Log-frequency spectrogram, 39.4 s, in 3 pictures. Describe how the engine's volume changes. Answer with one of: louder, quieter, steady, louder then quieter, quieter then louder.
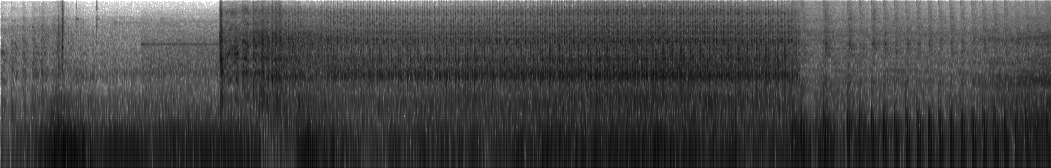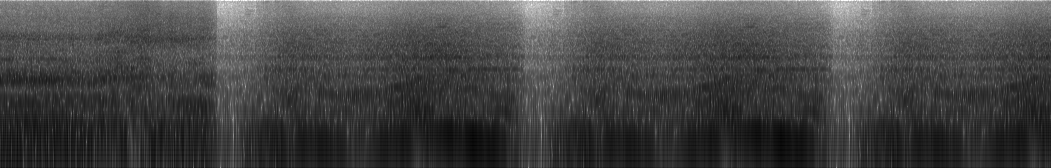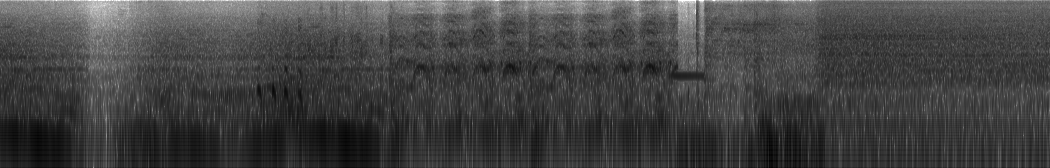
steady.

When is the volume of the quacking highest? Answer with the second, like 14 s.
30 s.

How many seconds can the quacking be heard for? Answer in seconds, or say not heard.
2 s.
